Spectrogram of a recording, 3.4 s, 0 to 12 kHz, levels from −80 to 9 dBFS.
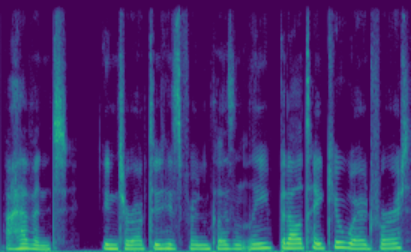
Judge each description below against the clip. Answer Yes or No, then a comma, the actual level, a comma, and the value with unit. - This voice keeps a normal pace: No, fast, 225 wpm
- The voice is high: Yes, high, 200 Hz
